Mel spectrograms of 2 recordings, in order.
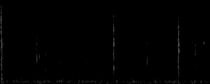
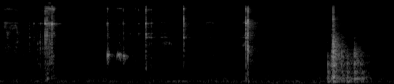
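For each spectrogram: First: plastic pen body, light plastic sound. Second: aluminium pen body.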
